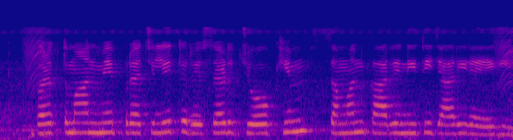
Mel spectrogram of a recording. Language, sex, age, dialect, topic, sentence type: Hindi, female, 18-24, Kanauji Braj Bhasha, banking, statement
